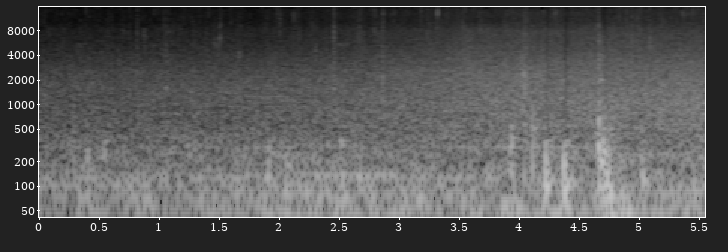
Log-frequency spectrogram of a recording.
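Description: Steady hiss of rain falling, growing a little louder, with a few dull low thumps about four seconds in.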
